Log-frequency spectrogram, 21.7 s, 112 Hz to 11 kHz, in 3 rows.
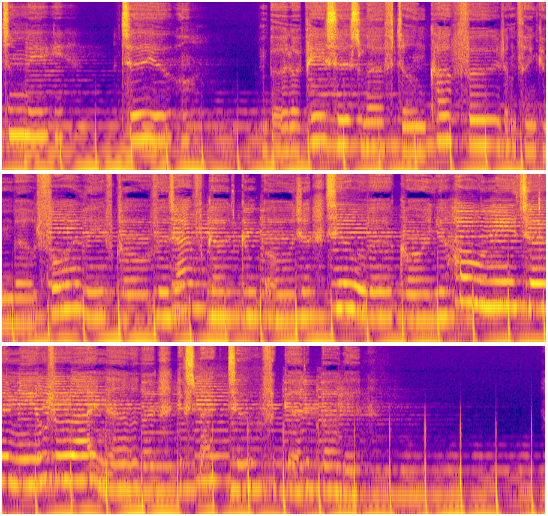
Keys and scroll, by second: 4.8 ctrl+z, 5.0 ctrl+z, 6.6 ctrl+z, 10.2 ctrl+z.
